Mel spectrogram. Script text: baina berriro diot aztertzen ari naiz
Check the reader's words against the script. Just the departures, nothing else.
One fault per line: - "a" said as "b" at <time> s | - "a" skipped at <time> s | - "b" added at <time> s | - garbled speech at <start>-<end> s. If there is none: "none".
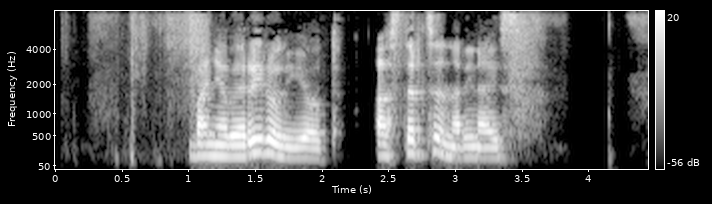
none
